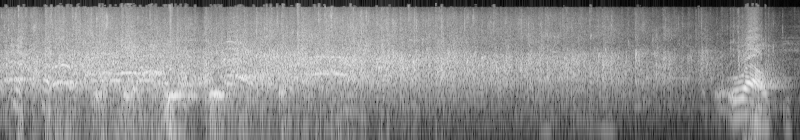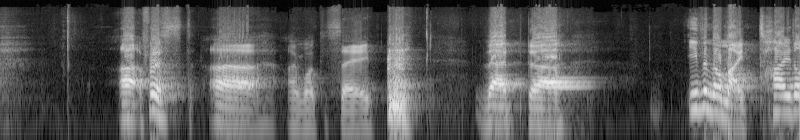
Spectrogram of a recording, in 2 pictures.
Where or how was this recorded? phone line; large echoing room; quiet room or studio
large echoing room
